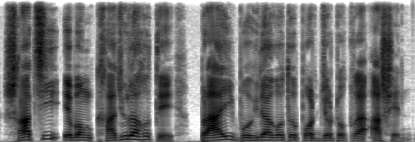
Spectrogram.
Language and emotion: Bengali, neutral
